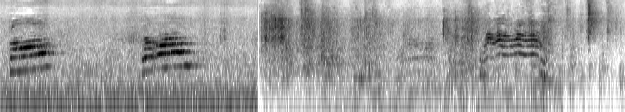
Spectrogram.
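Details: Kitten meowing indoors: two short rising-falling meows in quick succession, then a later wavering meow amid background chatter and household noise.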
